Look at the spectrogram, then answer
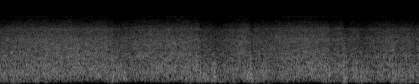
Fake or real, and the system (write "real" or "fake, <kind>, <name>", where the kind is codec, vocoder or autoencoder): fake, autoencoder, DAC-VAE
